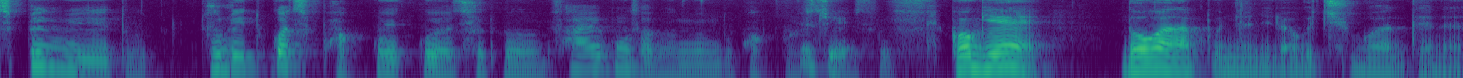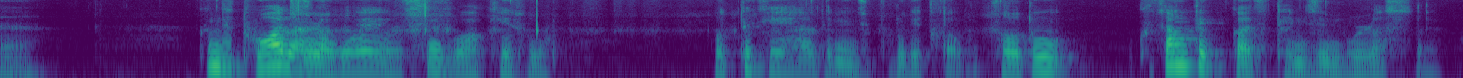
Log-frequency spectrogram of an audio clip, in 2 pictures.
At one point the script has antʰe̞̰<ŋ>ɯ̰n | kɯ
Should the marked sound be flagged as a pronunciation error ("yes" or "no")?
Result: yes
